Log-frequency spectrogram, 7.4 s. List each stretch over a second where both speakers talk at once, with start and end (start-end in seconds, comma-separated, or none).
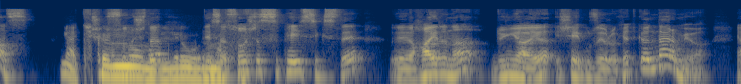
0.9-2.5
